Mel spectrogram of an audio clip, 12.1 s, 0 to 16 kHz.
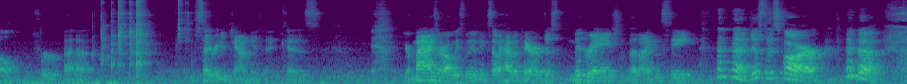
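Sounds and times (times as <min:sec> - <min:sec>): eyeglasses clicking and tapping: 0:01.3 - 0:02.6.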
